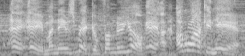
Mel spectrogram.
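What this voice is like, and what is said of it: Imitates another person's New York voice. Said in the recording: “I might have to do a New York Rick impression ... They know that's what he sounds like”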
